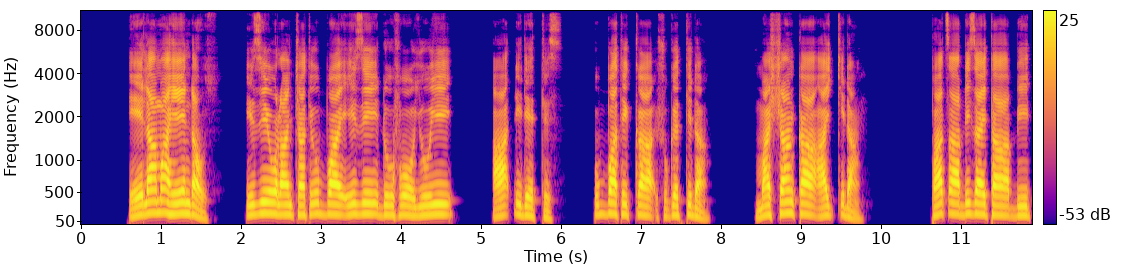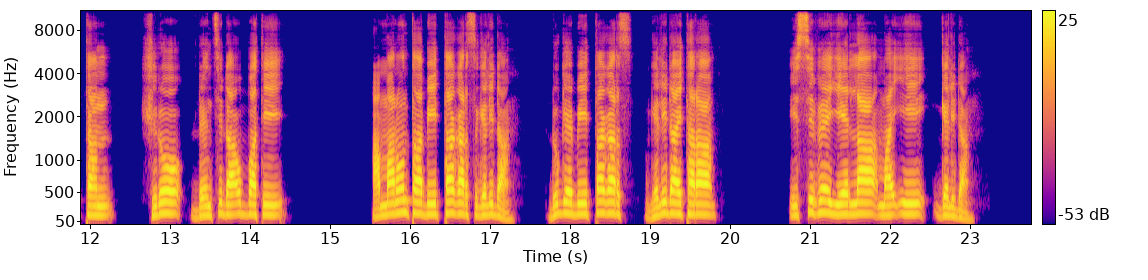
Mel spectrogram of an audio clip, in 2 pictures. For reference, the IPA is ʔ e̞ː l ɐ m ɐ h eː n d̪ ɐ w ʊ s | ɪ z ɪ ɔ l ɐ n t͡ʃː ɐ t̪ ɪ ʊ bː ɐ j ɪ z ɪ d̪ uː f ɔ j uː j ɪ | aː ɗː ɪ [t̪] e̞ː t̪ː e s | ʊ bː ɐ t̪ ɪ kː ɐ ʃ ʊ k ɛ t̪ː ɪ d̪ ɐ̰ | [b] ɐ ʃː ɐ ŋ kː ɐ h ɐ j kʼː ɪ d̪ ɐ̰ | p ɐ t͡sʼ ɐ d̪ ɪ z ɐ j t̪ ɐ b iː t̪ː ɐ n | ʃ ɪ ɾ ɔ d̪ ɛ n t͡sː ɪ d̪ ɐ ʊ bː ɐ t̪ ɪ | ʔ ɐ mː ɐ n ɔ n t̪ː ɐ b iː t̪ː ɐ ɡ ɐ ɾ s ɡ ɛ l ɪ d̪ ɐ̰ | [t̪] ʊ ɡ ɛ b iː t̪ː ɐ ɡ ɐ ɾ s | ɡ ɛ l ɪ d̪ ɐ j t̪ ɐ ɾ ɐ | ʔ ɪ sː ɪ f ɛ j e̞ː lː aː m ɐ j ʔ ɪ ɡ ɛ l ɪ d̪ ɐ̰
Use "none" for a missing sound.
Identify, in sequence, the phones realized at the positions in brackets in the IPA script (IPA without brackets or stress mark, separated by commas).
d̪, m, d̪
